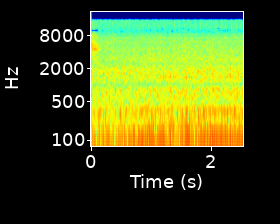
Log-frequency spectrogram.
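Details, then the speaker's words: Barn-find Proton, likely a Saga, started on a jump pack: steady, even low idle with no misses or knocks, settling into a healthy tickover. "then miraculously the car started uh with that jump pack on"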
